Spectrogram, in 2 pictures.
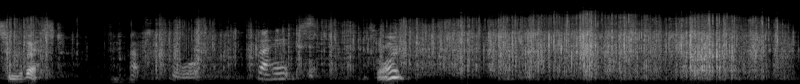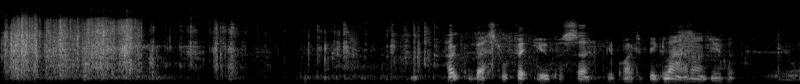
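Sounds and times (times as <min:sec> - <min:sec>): plastic packaging crinkling: 0:00.0 - 0:12.5.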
